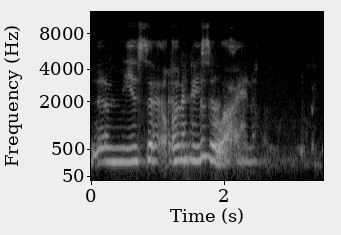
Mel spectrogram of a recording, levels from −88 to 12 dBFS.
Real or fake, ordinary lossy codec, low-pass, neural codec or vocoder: fake; Opus, 24 kbps; 7.2 kHz; codec, 16 kHz, 2 kbps, FunCodec, trained on LibriTTS, 25 frames a second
